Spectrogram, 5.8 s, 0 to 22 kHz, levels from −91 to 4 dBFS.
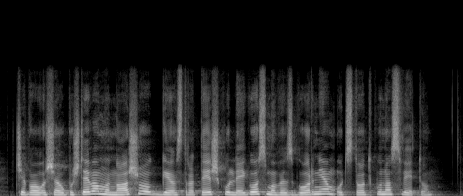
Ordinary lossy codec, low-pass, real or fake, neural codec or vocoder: none; 14.4 kHz; fake; autoencoder, 48 kHz, 128 numbers a frame, DAC-VAE, trained on Japanese speech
